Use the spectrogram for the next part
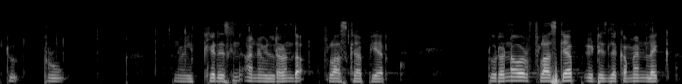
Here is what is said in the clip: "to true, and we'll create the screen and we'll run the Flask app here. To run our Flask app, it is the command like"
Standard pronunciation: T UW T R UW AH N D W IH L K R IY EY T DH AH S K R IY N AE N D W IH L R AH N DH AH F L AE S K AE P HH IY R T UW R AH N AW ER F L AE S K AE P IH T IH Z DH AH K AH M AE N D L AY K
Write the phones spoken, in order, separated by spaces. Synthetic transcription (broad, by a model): T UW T R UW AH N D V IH L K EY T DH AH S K IY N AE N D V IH L R AH N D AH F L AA S K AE P HH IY R T UW R AH N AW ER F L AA S K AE P IH T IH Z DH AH K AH M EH N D L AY K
